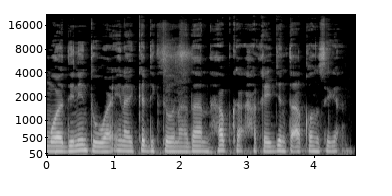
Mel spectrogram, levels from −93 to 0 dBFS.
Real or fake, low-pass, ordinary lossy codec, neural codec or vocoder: real; none; none; none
